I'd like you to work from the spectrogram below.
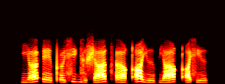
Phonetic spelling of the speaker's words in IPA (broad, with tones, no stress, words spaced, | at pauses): jɐː˩˥ʔeː˩pʼɵ˧˩˧ xʲɨ˧˩˧ɡʲo˩ʃaː˩˥t͡sʼɐː˧˩˧ qʼa˧˥˧jɨː˩pjaː˩˥ qʼa˩˥xʲɨː˩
